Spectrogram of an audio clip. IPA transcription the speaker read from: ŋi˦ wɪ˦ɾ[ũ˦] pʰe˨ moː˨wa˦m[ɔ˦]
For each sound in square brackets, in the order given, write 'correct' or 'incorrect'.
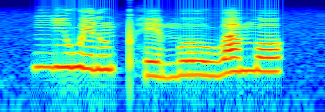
correct, correct

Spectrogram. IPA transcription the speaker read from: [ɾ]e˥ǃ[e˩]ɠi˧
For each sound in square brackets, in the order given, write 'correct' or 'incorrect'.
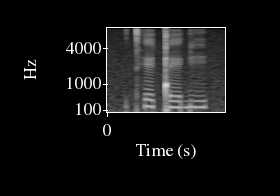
incorrect: tʰ, incorrect: e˧

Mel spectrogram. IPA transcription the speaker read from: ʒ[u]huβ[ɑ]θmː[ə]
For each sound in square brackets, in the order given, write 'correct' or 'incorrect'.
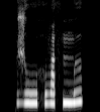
incorrect: uː, correct, incorrect: ɯ

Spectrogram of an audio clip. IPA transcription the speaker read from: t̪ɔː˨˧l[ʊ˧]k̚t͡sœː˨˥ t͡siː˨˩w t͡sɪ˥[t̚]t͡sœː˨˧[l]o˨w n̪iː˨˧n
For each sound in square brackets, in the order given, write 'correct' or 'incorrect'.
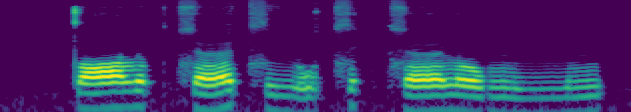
correct, incorrect: k̚, correct

